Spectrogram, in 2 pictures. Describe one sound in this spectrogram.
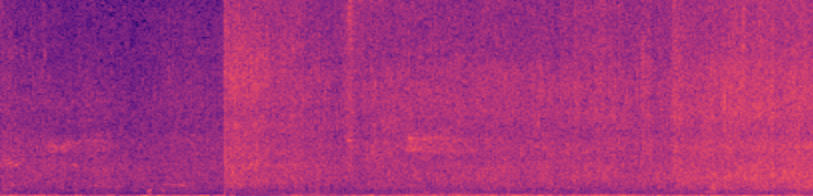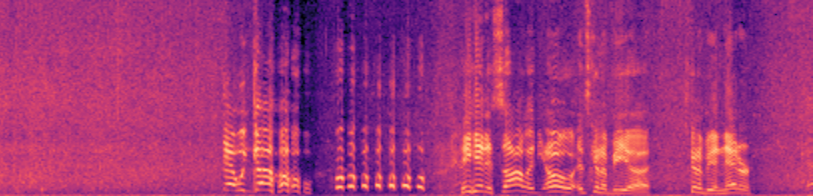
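Waves splash against rocks.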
